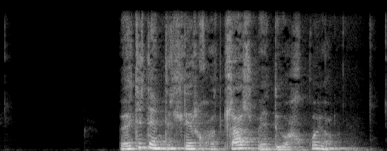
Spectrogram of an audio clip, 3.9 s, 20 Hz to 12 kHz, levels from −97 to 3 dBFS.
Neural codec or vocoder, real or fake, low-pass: vocoder, 24 kHz, 100 mel bands, Vocos; fake; 10.8 kHz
